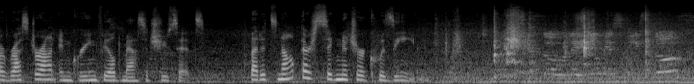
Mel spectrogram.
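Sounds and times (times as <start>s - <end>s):
speech: 0.0s - 4.8s
low kitchen hum: 0.0s - 6.9s
metal spoon scraping and scooping food from a wok: 4.3s - 6.8s.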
